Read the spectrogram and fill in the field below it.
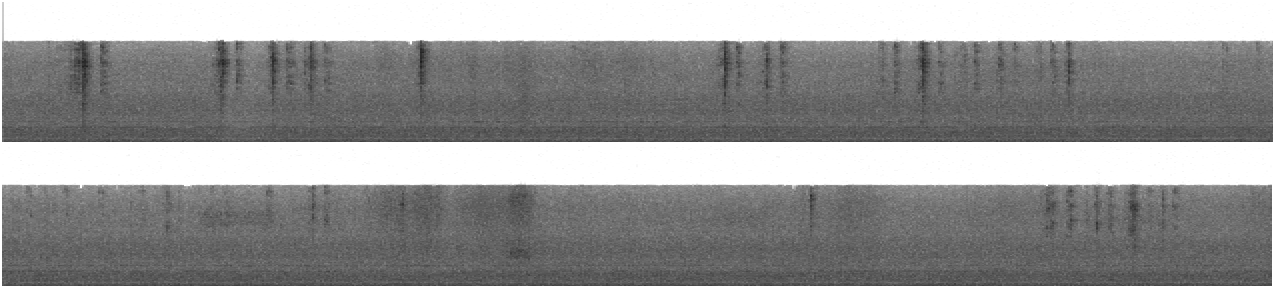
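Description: Scissors snip quickly at hair, close by.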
